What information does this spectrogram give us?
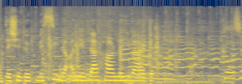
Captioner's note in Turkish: Alev sesi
